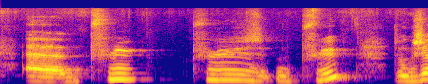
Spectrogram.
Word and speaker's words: plus: bonne prononciation il a plus d'amis que moi ici c'est la supériorité donc on doit prononcer le S c'est utile que je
